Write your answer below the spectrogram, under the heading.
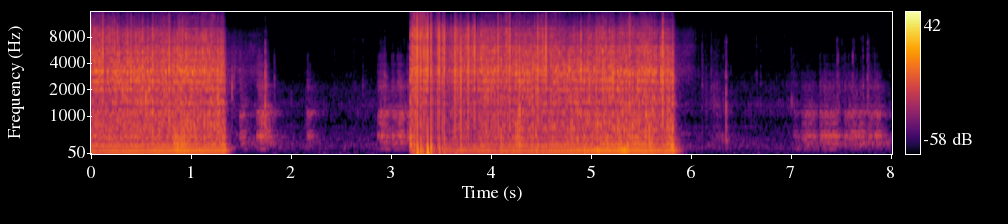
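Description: Stick welding on the sawmill's steel frame: the arc crackles with a steady buzz. It stops about a second and a half in, then strikes again for about three seconds.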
